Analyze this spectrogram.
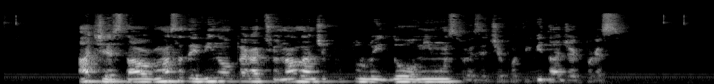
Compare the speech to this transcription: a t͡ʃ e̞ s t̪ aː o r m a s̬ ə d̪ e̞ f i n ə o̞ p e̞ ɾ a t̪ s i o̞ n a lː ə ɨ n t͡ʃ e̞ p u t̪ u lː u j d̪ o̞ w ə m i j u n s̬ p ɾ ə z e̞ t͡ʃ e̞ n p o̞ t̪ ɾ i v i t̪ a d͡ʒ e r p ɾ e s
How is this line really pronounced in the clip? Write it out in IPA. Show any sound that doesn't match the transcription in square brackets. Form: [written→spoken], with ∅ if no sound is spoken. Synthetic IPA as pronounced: a t͡ʃ e̞ s t̪ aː [o→u] r m a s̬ ə d̪ e̞ [f→v] i n ə o̞ p e̞ ɾ a t̪ s i o̞ n a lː [ə→a] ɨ n t͡ʃ e̞ p u t̪ u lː u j d̪ o̞ w ə m i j u n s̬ p ɾ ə z e̞ t͡ʃ e̞ [n→∅] p o̞ t̪ ɾ i v i t̪ a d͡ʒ e r p ɾ e s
